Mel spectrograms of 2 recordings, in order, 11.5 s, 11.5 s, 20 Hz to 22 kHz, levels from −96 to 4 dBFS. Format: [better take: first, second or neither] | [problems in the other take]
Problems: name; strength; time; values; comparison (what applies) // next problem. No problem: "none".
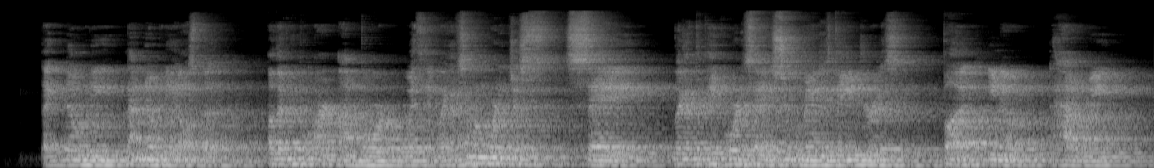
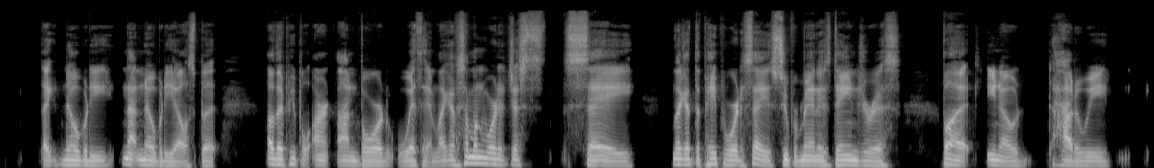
second | room echo; strong; dies away in 2.2 s // off-mic speech; far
